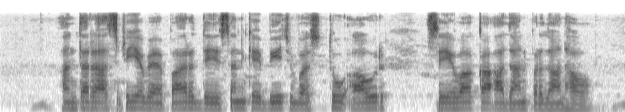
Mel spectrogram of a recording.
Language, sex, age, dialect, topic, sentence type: Bhojpuri, male, 18-24, Western, banking, statement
